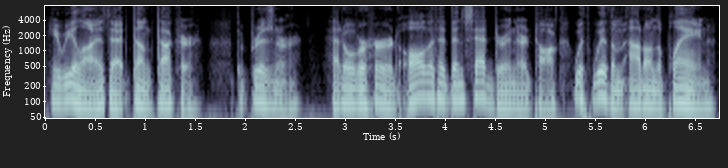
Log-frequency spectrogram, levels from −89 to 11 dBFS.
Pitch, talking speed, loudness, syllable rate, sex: 90 Hz, 205 wpm, -19 LUFS, 5.4 syllables/s, male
